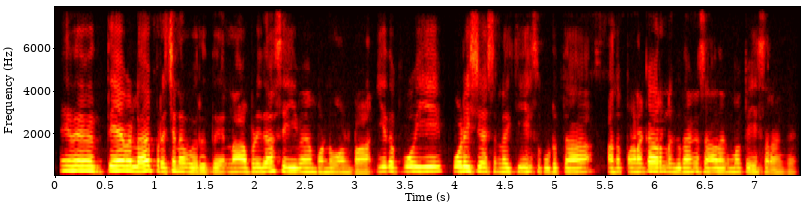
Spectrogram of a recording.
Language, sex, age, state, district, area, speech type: Tamil, female, 45-60, Tamil Nadu, Namakkal, rural, spontaneous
